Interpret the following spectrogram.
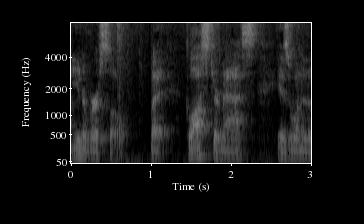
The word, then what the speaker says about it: Gloucester: They're from Gloucester, Massachusetts, which to Americans looks like Gloucester, but is one of the few times that we pronounce it the way that the British would.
